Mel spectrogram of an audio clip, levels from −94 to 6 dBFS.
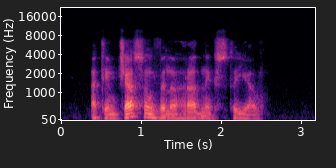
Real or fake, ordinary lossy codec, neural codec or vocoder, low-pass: real; Opus, 16 kbps; none; 7.2 kHz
